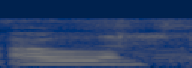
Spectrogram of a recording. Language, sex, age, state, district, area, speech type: Odia, female, 30-45, Odisha, Balangir, urban, spontaneous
